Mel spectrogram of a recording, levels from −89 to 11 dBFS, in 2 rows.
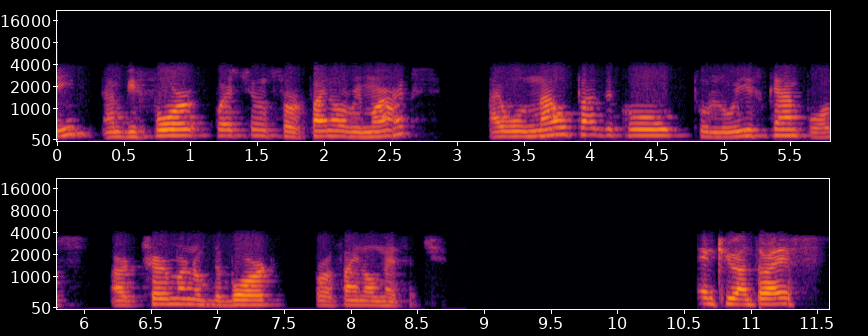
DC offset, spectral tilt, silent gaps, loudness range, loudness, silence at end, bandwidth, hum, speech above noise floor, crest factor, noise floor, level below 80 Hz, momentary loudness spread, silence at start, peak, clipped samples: under 0.1%; -11.5 dB/octave; 3.15-3.22 s, 9.18-10.58 s; 4 LU; -21 LUFS; 0.15 s; 4.2 kHz; none; over 70 dB; 18 dB; under -90 dBFS; -66 dBFS; 12 LU; 0 s; -2 dBFS; under 0.1%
